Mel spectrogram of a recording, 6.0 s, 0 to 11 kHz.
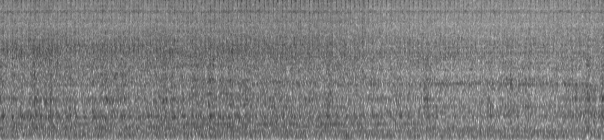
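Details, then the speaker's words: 2012 Toyota Camry petrol engine idling steadily with a light, fast rattle over its hum. It is described as coming from the right side of the engine, later as the left side. The engine otherwise sounds fine and the cause is unclear. "the engine sounds good but there is a rattling noise that's what i'm thinking there is no issues or problem with the car but i just hear that annoying noise"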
